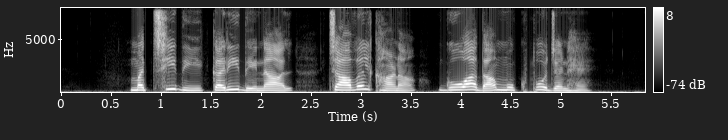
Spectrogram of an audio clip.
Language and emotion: Punjabi, neutral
